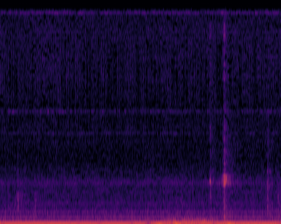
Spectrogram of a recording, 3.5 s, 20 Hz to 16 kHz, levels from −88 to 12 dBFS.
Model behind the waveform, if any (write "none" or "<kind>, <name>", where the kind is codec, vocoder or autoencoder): vocoder, BigVGAN v2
